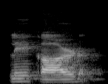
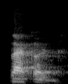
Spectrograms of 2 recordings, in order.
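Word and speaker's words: placard: सी ए आर डी इसको आमतौर पर प्ले कार्ड बोला जाता है और 99 पर लोग ऐसे ही बोलते हैं प्ले कार्ड बट it's correct pronunciation is प्लक्ड प्ले प्ले कर्ड प्लेकार्ड नॉट प्ले कार्ड then we have another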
